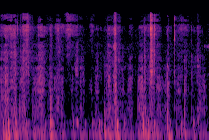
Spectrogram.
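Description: Scratching and irregular small clicks as a screw threaded into the dust cap of a vintage Sansui speaker cone is twisted and tugged to pull the cap up bit by bit.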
